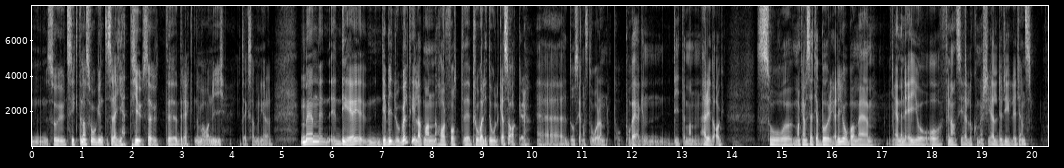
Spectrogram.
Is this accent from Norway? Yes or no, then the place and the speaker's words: no; Småland, Sweden; Och jag växte upp i Småland, föräldrar som egna företagare, så som ganska många är i den regionen så att säga.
